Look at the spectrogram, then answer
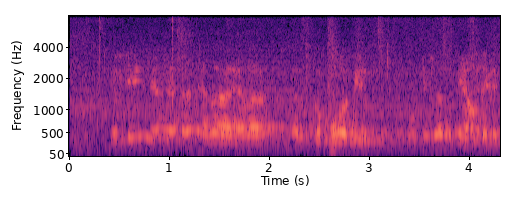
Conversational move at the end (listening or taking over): taking over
